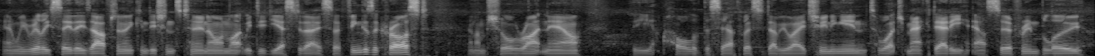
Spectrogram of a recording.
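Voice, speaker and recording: Male booth anchor for surf contest, low-pitched, live commentary. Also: little pitch movement, a little fast, a little hiss or hum.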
